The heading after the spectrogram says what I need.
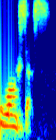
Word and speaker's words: Uncas: Am I pronouncing Uncas correctly? Well, that's also an interesting question, because the non-anglicized version, if that's what you're asking, is actually Wonksas.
